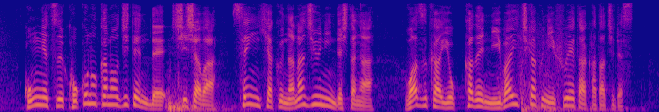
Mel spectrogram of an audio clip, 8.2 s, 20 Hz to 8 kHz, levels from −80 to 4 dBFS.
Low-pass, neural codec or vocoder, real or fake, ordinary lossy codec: 7.2 kHz; none; real; none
